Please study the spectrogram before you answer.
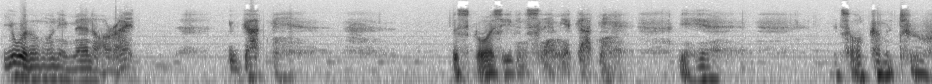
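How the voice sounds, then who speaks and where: A man's voice: medium pitch, expressive, takes it slowly, long pauses, fairly bright tone, dull audio. An American actor playing a desperate, paranoid small-time gangster in a 1940s radio drama, with slangy tough-guy talk. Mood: despairing. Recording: vintage 1940s radio broadcast recording.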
